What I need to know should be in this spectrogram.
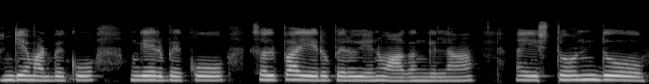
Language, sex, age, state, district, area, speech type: Kannada, female, 18-30, Karnataka, Tumkur, urban, spontaneous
